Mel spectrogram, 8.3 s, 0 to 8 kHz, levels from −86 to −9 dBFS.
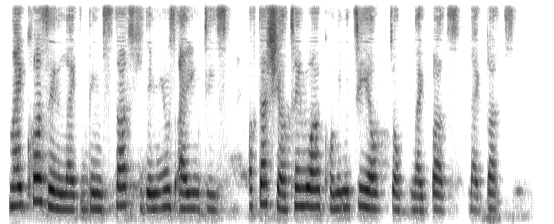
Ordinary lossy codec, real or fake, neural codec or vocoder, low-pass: none; fake; codec, 16 kHz, 1.1 kbps, Voila-Tokenizer; 7.2 kHz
